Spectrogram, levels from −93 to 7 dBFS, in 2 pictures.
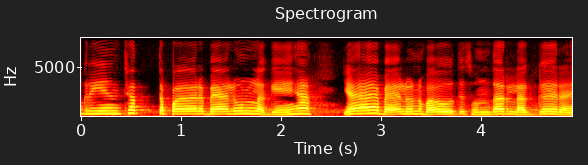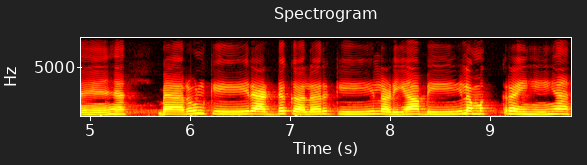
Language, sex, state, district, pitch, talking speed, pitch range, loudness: Hindi, female, Punjab, Fazilka, 250 Hz, 140 wpm, 235-280 Hz, -14 LUFS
